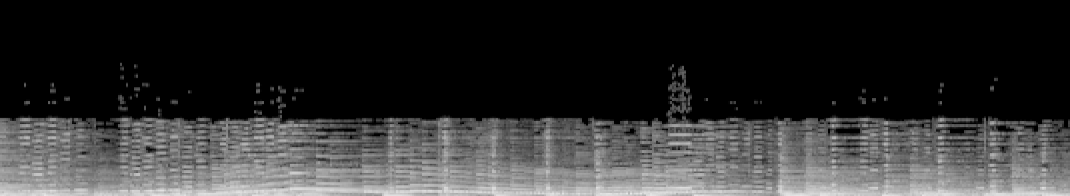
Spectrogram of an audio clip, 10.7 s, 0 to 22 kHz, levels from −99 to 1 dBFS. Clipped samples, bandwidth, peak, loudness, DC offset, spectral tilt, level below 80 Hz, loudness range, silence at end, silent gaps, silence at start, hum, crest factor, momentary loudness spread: under 0.1%; 9 kHz; -2 dBFS; -16 LUFS; under 0.1%; -6 dB/octave; -34 dBFS; 1 LU; 0 s; none; 0 s; none; 14 dB; 5 LU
